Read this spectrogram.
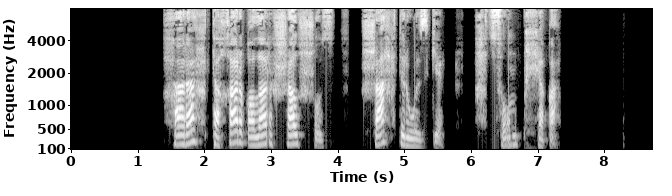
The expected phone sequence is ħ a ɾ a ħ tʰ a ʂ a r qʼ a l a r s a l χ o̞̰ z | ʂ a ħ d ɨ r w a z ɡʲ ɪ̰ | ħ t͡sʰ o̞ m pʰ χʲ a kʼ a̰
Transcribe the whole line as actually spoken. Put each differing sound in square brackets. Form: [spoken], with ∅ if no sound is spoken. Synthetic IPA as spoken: ħ a ɾ a ħ tʰ a [χ] a r qʼ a l a r [ʂ] a l [ʂ] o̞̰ z | ʂ a ħ d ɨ r w a z ɡʲ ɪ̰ | ħ t͡sʰ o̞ [n] pʰ χʲ a [qʼ] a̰

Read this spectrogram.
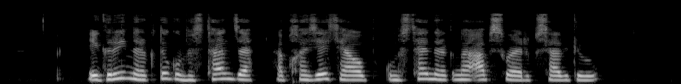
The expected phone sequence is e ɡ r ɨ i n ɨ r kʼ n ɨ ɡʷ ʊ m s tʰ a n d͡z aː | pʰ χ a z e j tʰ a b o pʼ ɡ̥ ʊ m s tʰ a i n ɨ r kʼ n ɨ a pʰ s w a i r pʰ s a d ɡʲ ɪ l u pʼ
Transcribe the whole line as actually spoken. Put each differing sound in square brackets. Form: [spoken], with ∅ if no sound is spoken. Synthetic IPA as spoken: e ɡ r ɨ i n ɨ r kʼ n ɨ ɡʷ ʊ m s tʰ a n d͡z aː | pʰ χ a z e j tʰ a [w] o pʼ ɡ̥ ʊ m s tʰ a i n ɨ r kʼ n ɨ a pʰ s w a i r pʰ s a d ɡʲ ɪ l u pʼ

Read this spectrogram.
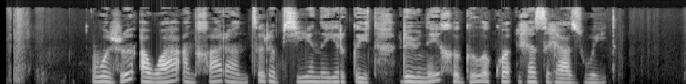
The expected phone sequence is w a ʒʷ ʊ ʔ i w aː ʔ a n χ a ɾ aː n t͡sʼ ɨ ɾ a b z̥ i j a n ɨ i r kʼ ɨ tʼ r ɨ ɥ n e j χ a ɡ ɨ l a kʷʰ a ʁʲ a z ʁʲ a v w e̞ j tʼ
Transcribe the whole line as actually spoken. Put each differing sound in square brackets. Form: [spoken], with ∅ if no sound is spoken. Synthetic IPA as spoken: w a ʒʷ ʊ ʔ [a] w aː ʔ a n χ a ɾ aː n t͡sʼ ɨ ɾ a b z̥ i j a n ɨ i r kʼ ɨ tʼ r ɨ ɥ n e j χ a ɡ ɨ l a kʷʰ a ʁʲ a z ʁʲ a [z] w e̞ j tʼ

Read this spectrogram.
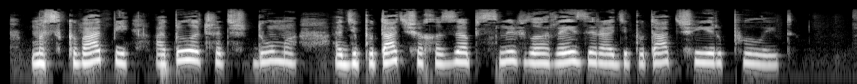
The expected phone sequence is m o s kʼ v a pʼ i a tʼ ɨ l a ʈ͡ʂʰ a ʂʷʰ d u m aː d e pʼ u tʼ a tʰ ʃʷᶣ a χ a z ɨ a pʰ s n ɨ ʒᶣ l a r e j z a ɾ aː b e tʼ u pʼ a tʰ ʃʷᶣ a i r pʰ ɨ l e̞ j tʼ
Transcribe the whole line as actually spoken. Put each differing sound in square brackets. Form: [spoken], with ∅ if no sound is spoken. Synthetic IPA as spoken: m o s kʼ v a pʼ i a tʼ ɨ l a ʈ͡ʂʰ a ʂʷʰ d u m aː d e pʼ u tʼ a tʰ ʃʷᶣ a χ a z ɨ a pʰ s n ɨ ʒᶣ l a r e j z a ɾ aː [d] e [pʼ] u [tʼ] a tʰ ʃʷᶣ a i r pʰ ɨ l e̞ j tʼ

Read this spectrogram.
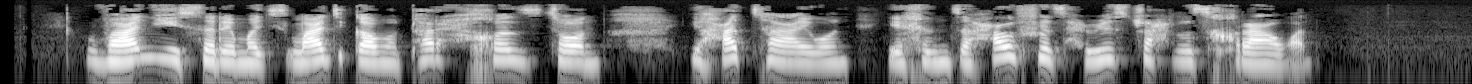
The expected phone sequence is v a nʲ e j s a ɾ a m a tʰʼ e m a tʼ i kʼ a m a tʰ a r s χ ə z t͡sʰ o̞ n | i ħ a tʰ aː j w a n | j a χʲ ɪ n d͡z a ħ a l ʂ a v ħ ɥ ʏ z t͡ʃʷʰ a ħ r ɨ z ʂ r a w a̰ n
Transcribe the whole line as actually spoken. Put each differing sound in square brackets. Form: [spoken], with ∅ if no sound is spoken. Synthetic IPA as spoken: v a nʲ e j s a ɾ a m a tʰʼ e m a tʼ i kʼ a m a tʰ a r [ħ] χ ə z t͡sʰ o̞ n | i ħ a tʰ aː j w a n | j a χʲ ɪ n d͡z a ħ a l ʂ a [z] ħ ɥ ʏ z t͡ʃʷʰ a ħ r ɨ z [χ] r a w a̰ n

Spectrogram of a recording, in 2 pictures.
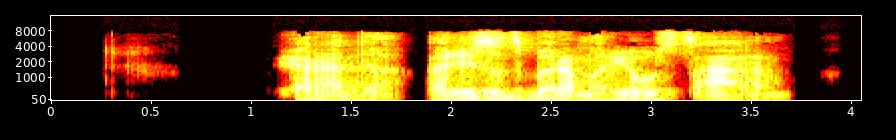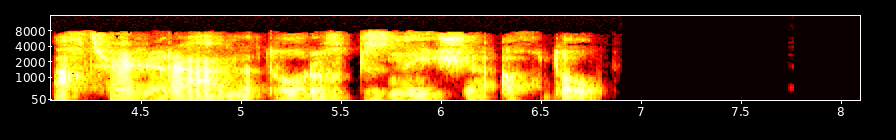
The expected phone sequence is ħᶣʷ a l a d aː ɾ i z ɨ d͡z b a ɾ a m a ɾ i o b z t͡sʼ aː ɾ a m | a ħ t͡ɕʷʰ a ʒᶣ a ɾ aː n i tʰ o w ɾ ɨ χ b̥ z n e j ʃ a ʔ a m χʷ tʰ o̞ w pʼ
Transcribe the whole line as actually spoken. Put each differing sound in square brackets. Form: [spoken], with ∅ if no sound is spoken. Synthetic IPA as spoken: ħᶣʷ a [ɾ] a d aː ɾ i z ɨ d͡z b a ɾ a m a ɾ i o [w] z t͡sʼ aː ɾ a m | a [χ] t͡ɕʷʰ a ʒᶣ a ɾ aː n [a] tʰ o w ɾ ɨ χ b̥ z n e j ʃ a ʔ a [∅] χʷ tʰ o̞ w pʼ

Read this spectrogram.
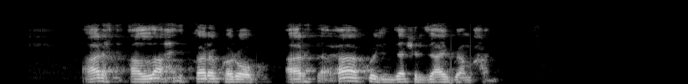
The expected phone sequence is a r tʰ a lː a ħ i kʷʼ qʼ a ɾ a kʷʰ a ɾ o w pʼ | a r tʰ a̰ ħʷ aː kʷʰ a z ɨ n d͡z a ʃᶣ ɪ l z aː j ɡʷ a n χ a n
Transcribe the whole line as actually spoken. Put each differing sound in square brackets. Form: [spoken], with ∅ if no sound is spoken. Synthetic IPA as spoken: a r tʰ a lː a ħ i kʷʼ qʼ a ɾ a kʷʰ a ɾ o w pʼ | a r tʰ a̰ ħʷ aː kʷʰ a z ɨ n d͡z a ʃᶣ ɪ [r] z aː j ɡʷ a [m] χ a n

